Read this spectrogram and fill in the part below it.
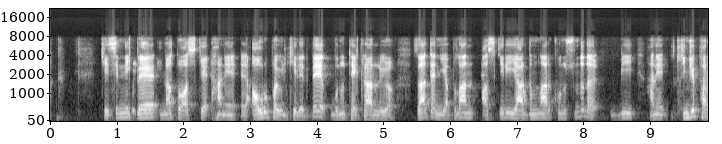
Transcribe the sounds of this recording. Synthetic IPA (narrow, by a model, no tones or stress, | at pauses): k | cʰe̞sinlʲiclʲɛnat̪ʰo̞ascɛhaniʔavɾupʰaylʲcʰe̞lʲe̞ɾid̪ɛbunut̪ʰɛcɾaɾlˠɯjo̞̰ | z̥aːt̪ʰænjapʰɯlˠanascʰe̞ɾiːjaɾd̪ɯmlˠaɾkʰo̞nusund̪ad̪abi | haniicʰind͡ʒipʰaɾ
